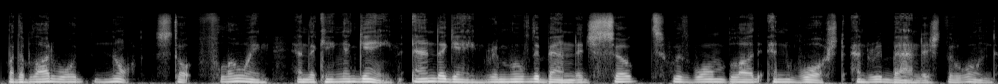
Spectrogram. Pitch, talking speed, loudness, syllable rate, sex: 110 Hz, 155 wpm, -18 LUFS, 4.1 syllables/s, male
